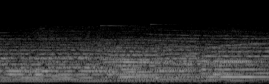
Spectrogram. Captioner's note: none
